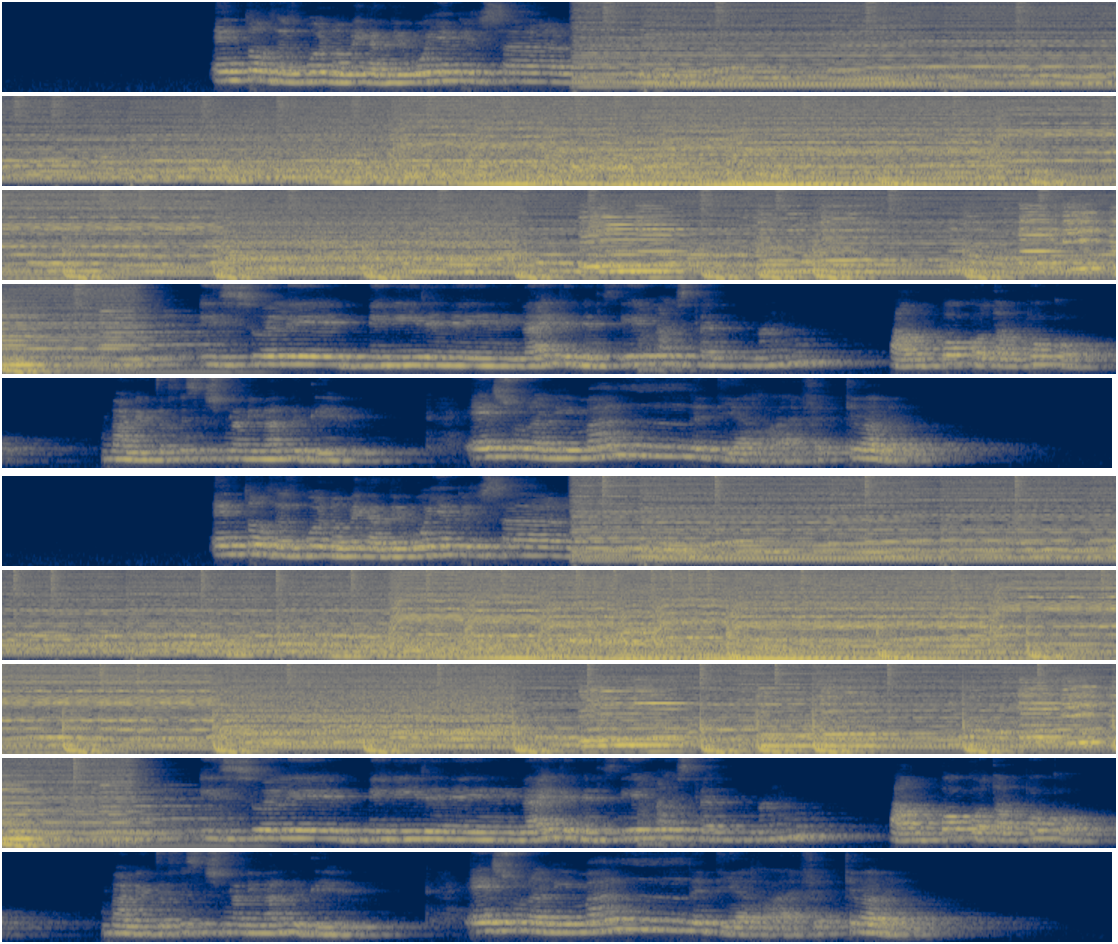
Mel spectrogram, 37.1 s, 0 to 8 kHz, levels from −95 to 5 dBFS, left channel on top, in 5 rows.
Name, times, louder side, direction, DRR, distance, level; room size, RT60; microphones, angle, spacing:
voice 1, 1.4-5.2 5.6-12.0 12.4-12.8 20.0-20.4 21.1-22.5 26.5-26.6 28.2-29.6 32.8-35.8, equal, 75° right, -6 dB, 1.2 m, -32 dB
sound 1, 3.8-23.2, right 2 dB, 60° right, 0.5 m, -25 dB
sound 2, 6.7-15.6, left 1 dB, 50° left, 0.4 m, -25 dB
voice 2, 13.7-14.3 15.0-19.6 23.6-27.7 30.4-32.0, left 1 dB, 5° left, -4 dB, 0.6 m, -31 dB
Guitar, 18.7-20.8 21.2-23.5, right 1 dB, 40° right, 1.3 m, -23 dB
2.7 x 2.1 x 3.2 m, 1.0 s
head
